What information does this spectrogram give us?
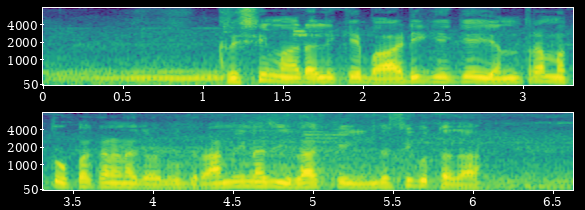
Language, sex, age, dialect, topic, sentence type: Kannada, male, 18-24, Coastal/Dakshin, agriculture, question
